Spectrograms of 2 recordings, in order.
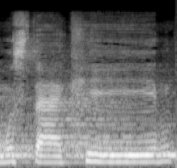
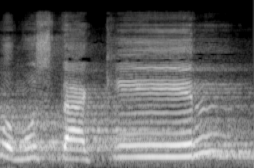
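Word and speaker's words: مستقيم: digantinya dengan noona duwe mustaqin eh Bu mustaqin dengan Mun dibacanya itu berubah mananya Kalau mustaqim rapat bibir ih merapat bibir nya bibir atas bibir bawah rapat natural ya Nah kemudian Bapak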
